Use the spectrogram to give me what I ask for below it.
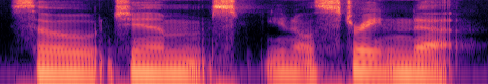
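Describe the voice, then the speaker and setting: A woman as a podcast guest, talking in a gentle, reflective way with many "you know"s. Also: low voice, flat delivery, unhurried, clean tone, no echo, studio quality. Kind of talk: casual conversation, retelling a children's story.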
